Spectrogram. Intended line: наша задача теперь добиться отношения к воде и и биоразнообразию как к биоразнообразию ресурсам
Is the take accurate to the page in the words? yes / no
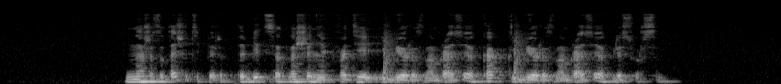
yes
